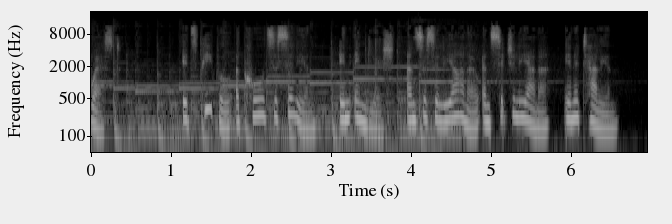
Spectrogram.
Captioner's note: in Italian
